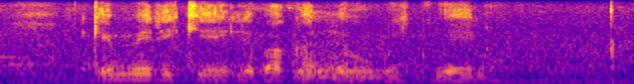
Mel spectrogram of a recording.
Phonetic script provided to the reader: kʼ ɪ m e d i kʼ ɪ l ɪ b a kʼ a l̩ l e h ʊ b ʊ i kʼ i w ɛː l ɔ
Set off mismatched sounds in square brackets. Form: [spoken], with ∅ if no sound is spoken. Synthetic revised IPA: kʼ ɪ m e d i kʼ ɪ l ɪ b a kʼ a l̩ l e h ʊ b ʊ i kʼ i w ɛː l ɔ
